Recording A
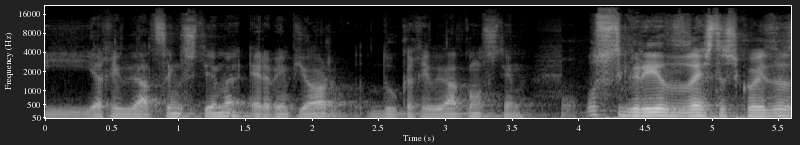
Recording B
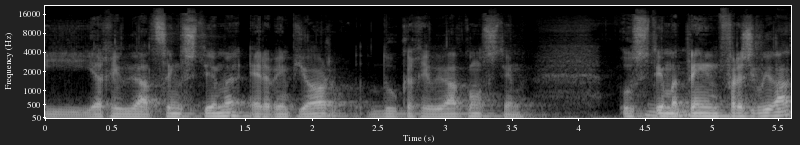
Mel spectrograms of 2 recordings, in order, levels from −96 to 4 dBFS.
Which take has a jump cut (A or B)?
A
